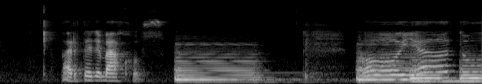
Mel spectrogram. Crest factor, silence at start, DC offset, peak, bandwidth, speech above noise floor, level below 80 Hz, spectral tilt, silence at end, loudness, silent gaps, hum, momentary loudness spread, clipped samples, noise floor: 18 dB; 0.45 s; under 0.1%; -4 dBFS; 14 kHz; 22 dB; -66 dBFS; -6.5 dB/octave; 0 s; -22 LUFS; none; none; 23 LU; under 0.1%; -46 dBFS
